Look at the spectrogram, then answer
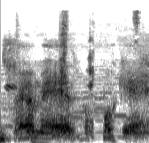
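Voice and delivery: horror trailer voice. Retold or imitated. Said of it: "com a voz de filme de terror do caralho".

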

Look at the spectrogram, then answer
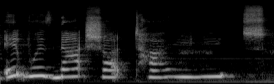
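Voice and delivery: high, drawn-out protest; retold objection, pitched right up and stretched out; insistent protest. Teller replaying their protest, high and insistent.

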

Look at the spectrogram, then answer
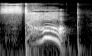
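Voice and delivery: a high cry of Stop; boy shrieks to halt the kick. Acted. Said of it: "The young boy cried".

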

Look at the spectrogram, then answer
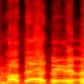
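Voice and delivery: high, loud laughing sorry; laughing apology. Retold or imitated. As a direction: apologize while cracking up. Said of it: "And I was like".

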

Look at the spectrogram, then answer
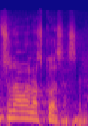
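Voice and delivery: ordinary delivery

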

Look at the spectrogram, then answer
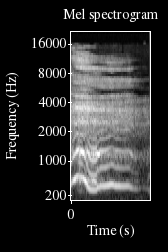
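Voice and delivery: sharp shocked gasp. Acted. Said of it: "and you're like".

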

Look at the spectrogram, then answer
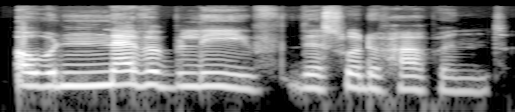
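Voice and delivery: normal talking voice

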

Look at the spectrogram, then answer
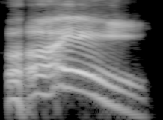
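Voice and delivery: high, loud mock shout; playful shout. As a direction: bark a playful oi at himself. Caught himself, shout.

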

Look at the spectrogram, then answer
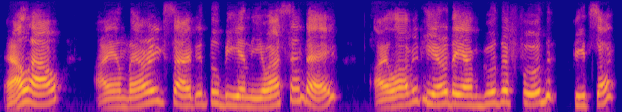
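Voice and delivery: high-pitched mock Kazakh accent; Borat. Giving friends a sample, comic Kazakh accent. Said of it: "I talk with a Borat accent".

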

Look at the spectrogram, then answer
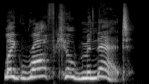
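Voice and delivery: high-pitched accusing retort; shouting back. A narrator's reading. Attacker accusing the stabbed man, high defensive shout. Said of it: "I shouted back".

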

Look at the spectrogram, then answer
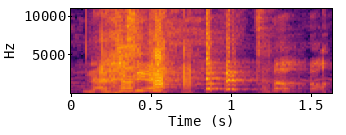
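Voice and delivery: laughing through the words; giggling while speaking. Real, not acted. Laughing after the catchphrase.

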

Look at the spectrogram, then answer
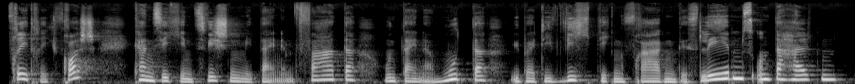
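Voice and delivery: ordinary delivery, nothing marked

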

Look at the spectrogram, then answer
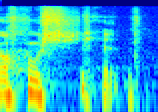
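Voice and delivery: laughing after spitting a drink; spit take laughing. Real, not acted. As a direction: sputter through laughter. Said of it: "that was a genuine spit take".

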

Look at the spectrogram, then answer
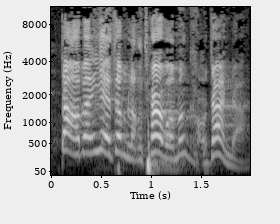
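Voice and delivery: indignant outburst. Acted. Host complaining at the visitor at his door: loud, fast laughing protest. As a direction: blurt out the outrage with a laugh.

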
